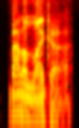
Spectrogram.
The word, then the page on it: balalaika: British English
